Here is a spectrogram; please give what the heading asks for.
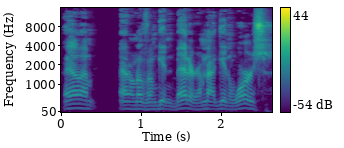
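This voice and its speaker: A man with a hoarse, froggy voice hosting a casual livestream, rambling and joking at his own expense as he replies to viewers. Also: medium pitch, fairly even intonation, fast, fairly bright tone, no echo. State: lost voice for months, throat clearing. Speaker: livestream host.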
